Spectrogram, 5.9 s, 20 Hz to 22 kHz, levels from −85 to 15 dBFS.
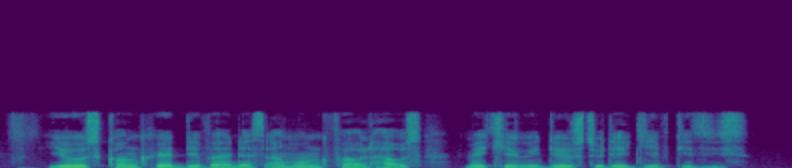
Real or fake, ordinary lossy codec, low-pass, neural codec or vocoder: real; MP3, 64 kbps; 7.2 kHz; none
